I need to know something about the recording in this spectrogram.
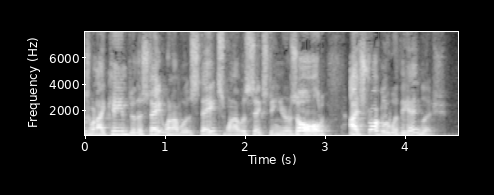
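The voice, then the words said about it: French accent in English. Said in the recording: “I grew up in the country of France, and many of you know that was my first language... your accent is a little different”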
